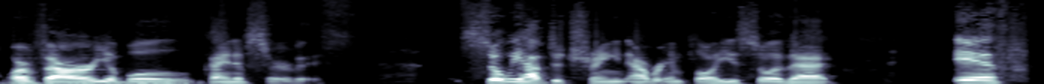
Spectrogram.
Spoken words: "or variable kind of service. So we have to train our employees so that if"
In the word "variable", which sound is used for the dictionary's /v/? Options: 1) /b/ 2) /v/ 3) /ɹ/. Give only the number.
2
